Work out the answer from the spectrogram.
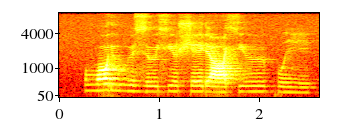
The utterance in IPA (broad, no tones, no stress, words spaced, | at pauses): vɔɾʲuvy zʉxʲø ʃeɾʲɑː xʲʉːkʷiː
